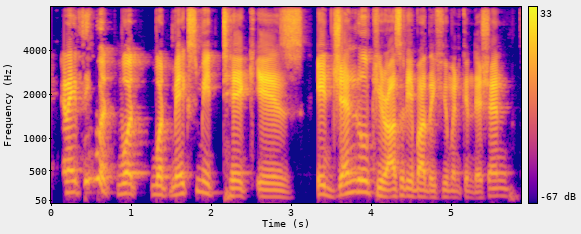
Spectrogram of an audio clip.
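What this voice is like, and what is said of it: Mixed, mostly American accent. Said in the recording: “have a weird accent, which is probably 75% American and 25% others”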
